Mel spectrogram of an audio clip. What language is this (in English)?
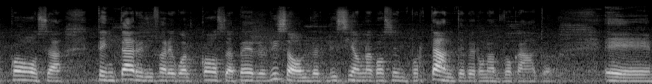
Italian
